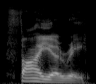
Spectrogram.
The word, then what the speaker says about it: fiery: Okay, now before we sing it, notice that Mendelssohn's asking for 3 syllables on fiery. Okay, not quite fiery, but close.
